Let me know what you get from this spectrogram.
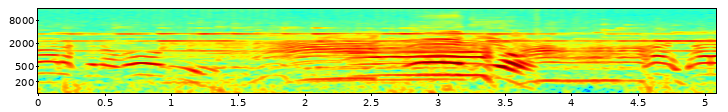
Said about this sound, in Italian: non posso portarmi a casa anche le mucche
